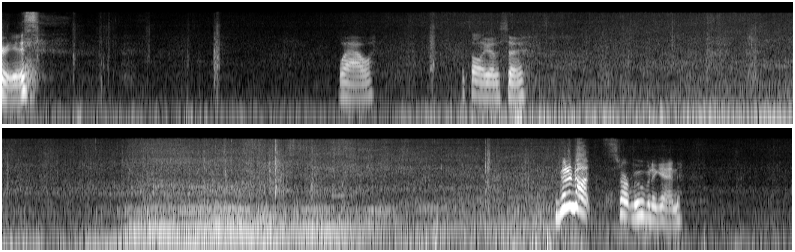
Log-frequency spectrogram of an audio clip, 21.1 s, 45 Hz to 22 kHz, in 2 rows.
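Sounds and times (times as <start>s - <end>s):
car engine approaching: 5.1s - 21.0s.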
